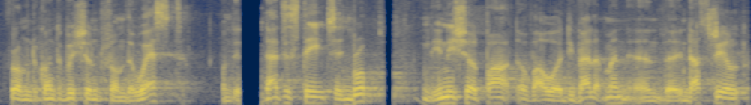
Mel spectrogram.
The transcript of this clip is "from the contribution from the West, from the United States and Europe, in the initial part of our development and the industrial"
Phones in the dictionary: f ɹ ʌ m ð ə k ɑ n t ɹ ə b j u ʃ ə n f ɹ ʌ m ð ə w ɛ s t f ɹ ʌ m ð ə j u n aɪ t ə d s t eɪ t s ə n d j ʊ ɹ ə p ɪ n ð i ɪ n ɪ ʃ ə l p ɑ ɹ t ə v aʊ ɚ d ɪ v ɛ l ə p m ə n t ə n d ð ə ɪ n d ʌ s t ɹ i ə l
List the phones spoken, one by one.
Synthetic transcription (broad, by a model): f ɹ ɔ m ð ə k ɑ n t ɹ ə b j u ʃ ə n f ɹ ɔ m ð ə w ɛ s t f ɹ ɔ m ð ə j u n aɪ t ə d s t eɪ t s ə n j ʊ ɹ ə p ɪ n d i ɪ n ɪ ʃ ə l p ɑ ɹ t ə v aʊ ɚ d ɪ v ɛ l ə p m ə n t ə n d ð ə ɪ n d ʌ s t ɹ i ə l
